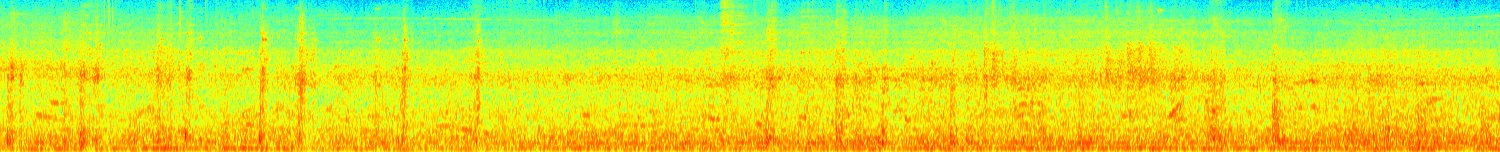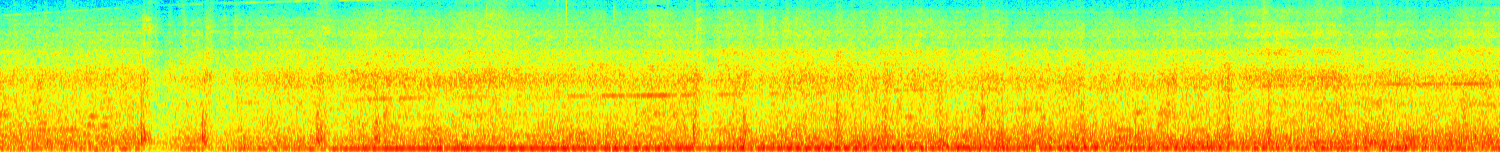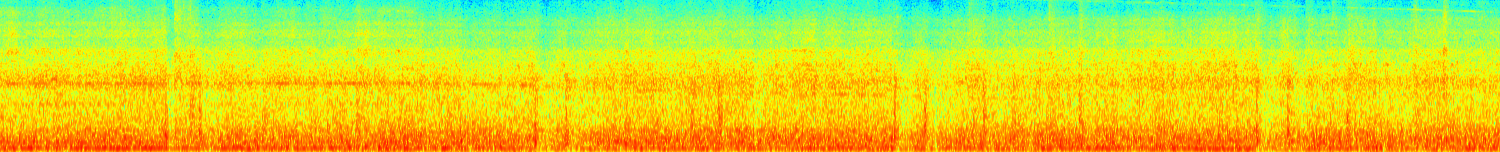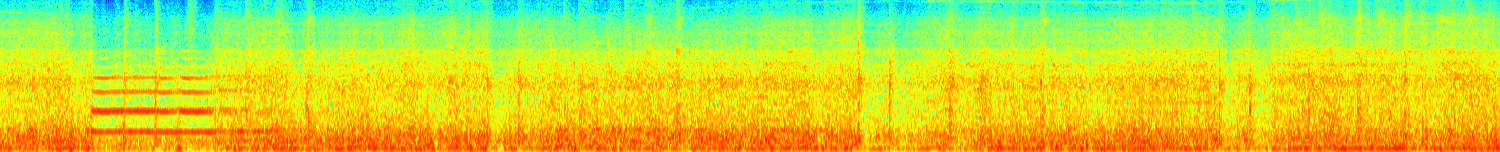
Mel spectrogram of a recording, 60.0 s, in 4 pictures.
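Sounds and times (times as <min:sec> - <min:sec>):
train rumble with wheel clicks: 0:00.0 - 1:00.0
locomotive horn blast: 0:45.9 - 0:47.9.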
